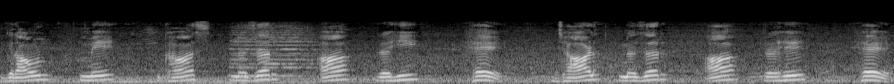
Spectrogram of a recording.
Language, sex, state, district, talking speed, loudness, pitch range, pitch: Hindi, male, Madhya Pradesh, Dhar, 80 wpm, -16 LUFS, 170-205 Hz, 190 Hz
